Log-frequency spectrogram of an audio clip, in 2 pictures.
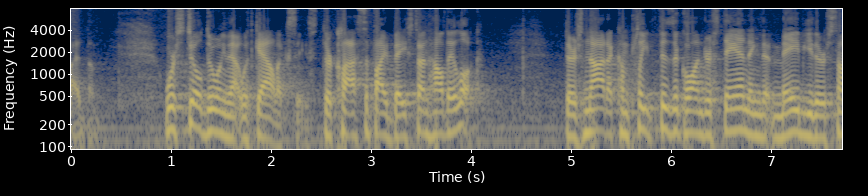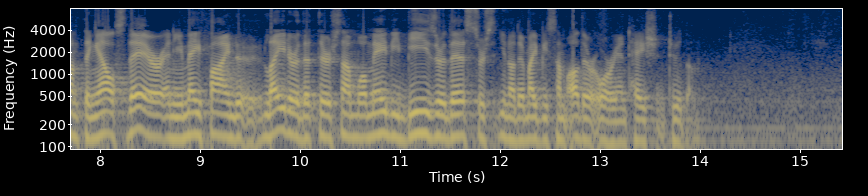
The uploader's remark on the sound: Live Class Lecture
